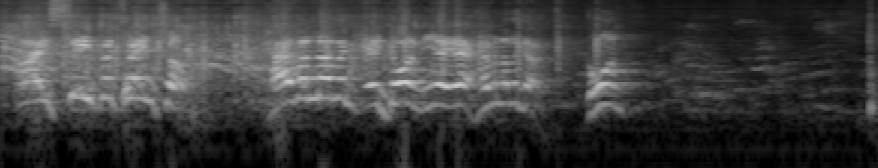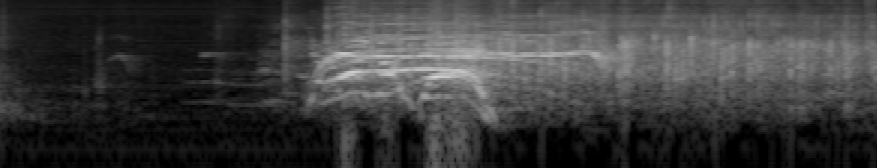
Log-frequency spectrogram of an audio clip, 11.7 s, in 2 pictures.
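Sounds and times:
audience applause: 0.0s - 3.8s, 7.7s - 11.6s
speech: 0.2s - 4.3s, 7.9s - 9.3s.

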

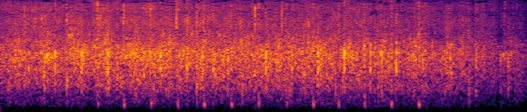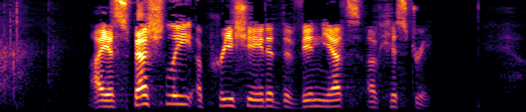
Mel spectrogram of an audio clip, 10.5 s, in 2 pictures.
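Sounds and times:
audience applause: 0.0s - 5.6s
speech: 6.2s - 9.6s.

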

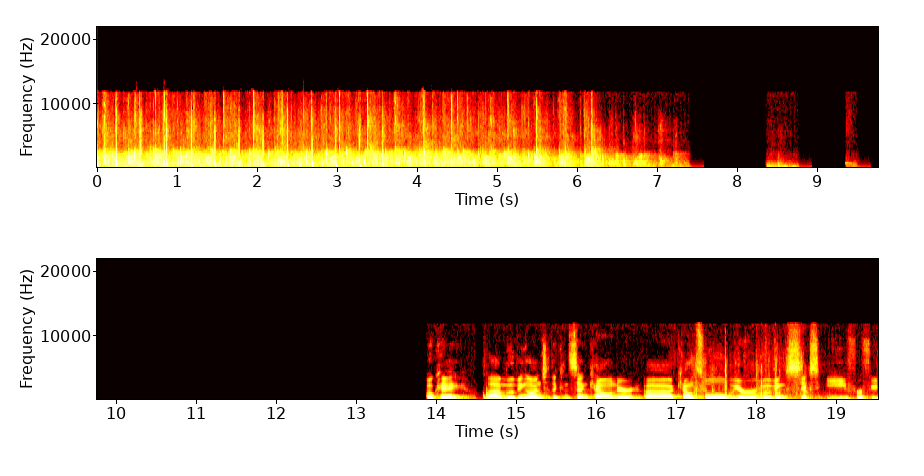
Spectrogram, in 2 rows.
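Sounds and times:
crowd applauding: 0.0s - 7.4s
speech: 14.0s - 19.5s.

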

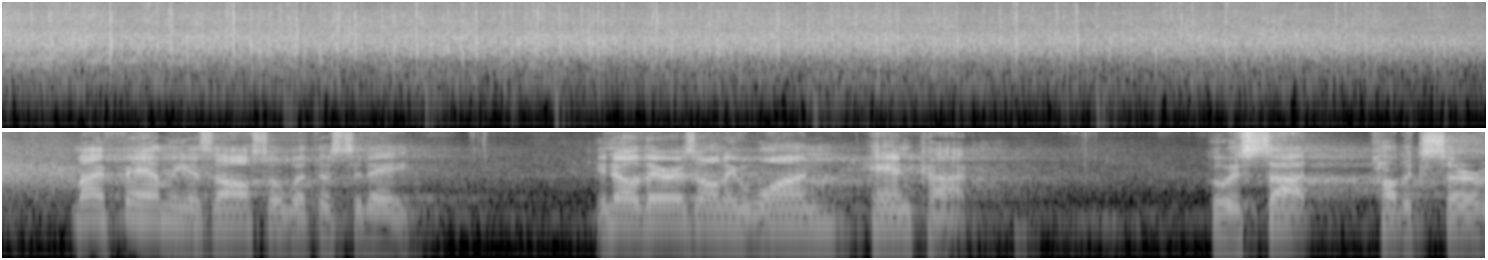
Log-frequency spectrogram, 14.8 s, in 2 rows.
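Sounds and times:
audience applause: 0.0s - 7.8s
speech: 7.8s - 9.6s, 10.4s - 12.4s, 13.5s - 14.8s.

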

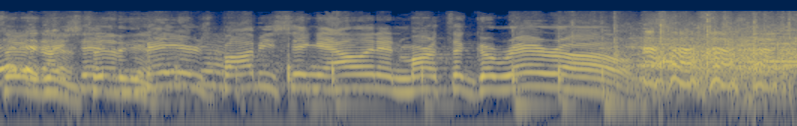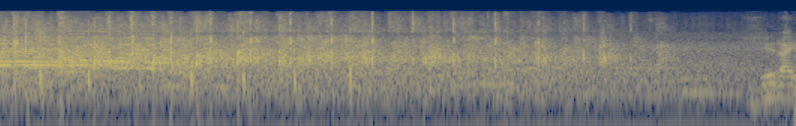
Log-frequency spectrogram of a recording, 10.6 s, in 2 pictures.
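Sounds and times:
laughter: 0.0s - 1.2s, 4.1s - 5.6s
speech: 0.2s - 5.7s, 10.4s - 10.6s
audience applause: 4.1s - 10.0s.

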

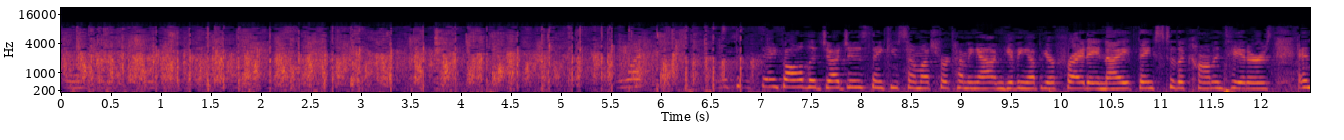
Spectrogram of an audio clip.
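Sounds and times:
crowd applause: 0.0s - 7.1s
speech: 7.2s - 12.4s.

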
